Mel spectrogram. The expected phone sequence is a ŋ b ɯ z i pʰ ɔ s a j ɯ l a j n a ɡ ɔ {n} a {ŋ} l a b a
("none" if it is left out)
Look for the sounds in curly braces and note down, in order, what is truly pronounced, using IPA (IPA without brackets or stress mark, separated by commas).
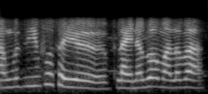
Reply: m, none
